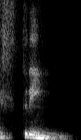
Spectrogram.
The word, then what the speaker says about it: stream: strings que es un stream ya incluso hay que pronunciarlo con con los labios y fuerte porque si no aparece strings no string de cadena de caracteres string o algo así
